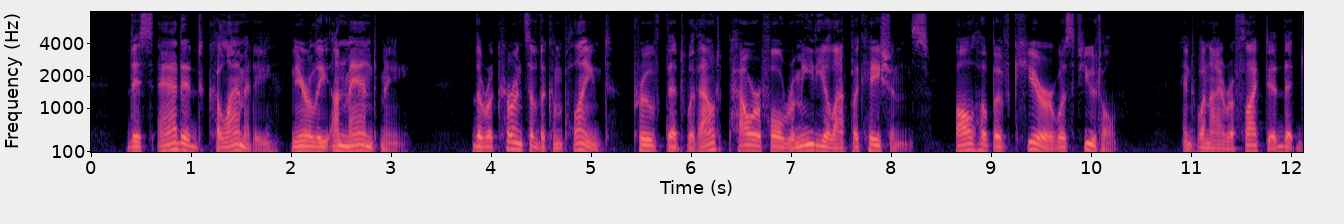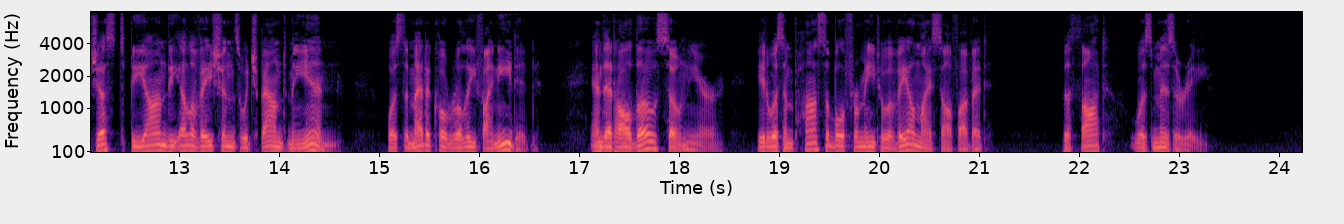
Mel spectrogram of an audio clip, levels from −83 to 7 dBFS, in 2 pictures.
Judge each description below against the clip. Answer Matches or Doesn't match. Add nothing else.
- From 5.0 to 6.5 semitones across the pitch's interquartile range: Doesn't match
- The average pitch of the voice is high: Doesn't match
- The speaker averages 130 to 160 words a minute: Matches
